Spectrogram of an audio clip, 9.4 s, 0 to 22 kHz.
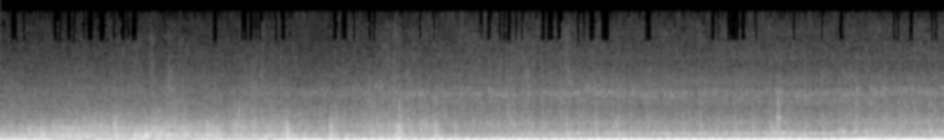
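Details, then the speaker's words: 1989 Dodge D200 V8 on road test after camshaft bearing work and oil pressure fix, timing 35° total advance at 2800 rpm: steady drone rising smoothly with speed, no knocks or misses; transmission shifting and oil pressure good, normal running. "transmission shifting good oil pressure is good"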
